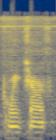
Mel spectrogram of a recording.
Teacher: you need to pronounce the T as a t with more air not as a d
